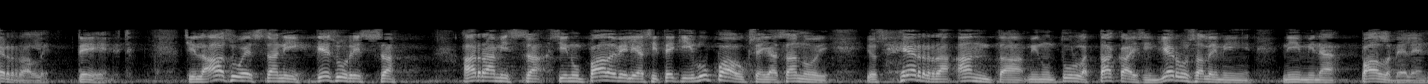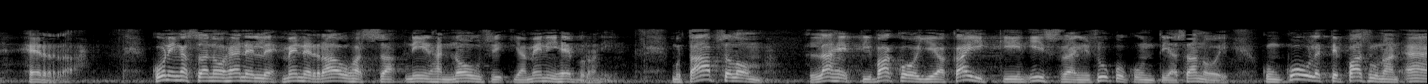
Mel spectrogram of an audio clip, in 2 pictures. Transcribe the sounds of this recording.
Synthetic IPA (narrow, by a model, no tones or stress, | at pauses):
erːɑ̰lːḛ | t̪ehnyt̪ | silːæɑsuesːɑnikesurisːɑ | ɑrɑmisːɑsinumpɑlʋelijɑsit̪ekilupɑuksejjɑsɑnoijosherːɑʔɑnt̪ɑːminunt̪ulːɑt̪t̪ɑkɑisinjerusɑlemiːn | niːmminæ | pɑlʋelḛn | herːɑ̰ː | kuniŋːɑssɑnohænelːemenerrɑuhɑsːɑniːnhænnousijɑmenihebro̰nḭːn | mut̪ːɑɑpsɑlom | læhet̪ːiʋɑkojiɑkɑikːiːnisrɑelinsukukunt̪iɑsɑnoikuŋkuːlːˑet̪ːepɑsunɑnæː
